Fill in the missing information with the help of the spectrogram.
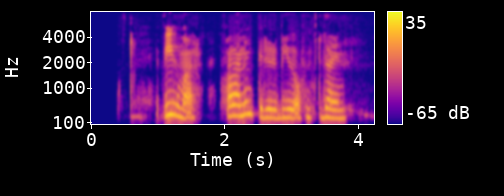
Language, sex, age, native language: Icelandic, male, 14, Icelandic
